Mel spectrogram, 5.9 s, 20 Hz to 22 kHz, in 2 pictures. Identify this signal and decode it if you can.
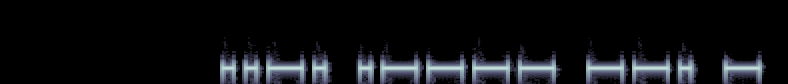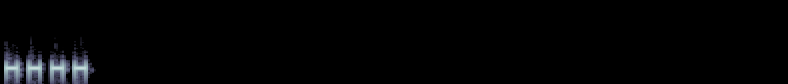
Morse code, heard as a keyed tone, about 28 wpm, 700 Hz. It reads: F1GTH
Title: DXCC-100 Call Signs - 5 Characters - Repeated 3x - 28wpm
